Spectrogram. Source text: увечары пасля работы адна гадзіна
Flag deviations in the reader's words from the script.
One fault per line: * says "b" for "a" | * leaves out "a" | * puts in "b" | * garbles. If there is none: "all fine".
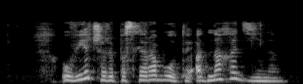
all fine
